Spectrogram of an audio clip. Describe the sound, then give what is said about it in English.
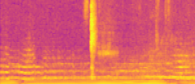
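A loud, sustained tire squeal as an all-wheel-drive car drifts sideways, holding a steady screeching pitch for several seconds with an engine roaring underneath and a brief sharp burst partway through. “Well, yeah, see, they're getting it sideways.”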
